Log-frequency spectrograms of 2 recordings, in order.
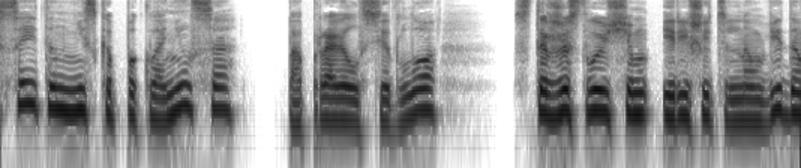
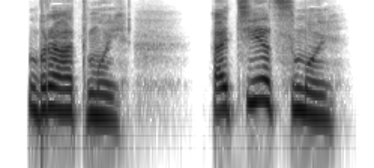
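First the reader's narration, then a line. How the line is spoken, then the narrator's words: Exclaiming. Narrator (Russian): воскликнула Екатерина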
